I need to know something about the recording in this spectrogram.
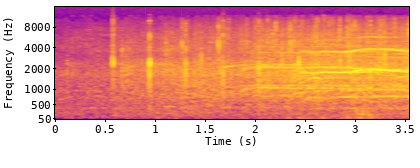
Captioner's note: crowd cheers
